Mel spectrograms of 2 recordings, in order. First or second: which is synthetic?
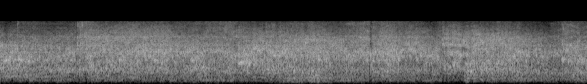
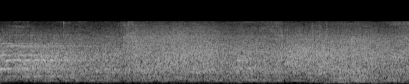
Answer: first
